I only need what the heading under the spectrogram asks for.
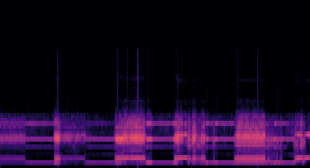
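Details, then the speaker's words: Tone tracer on a wire: steady, clear high tone once the short is broken and the loose connection found, meaning the line is no longer shorted or energized; shorted or energized lines buzz instead. "When I break my short and I find my loose connection, I get a pure tone."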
